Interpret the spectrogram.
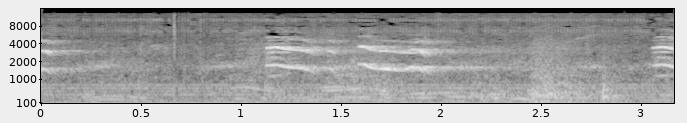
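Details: Chestnut-mandibled toucan (Ramphastos ambiguus swainsonii) utters drawn-out, downward-slurring croaky yelps mid-clip, then a further call begins at the end, over a constant hum and faint background noise.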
